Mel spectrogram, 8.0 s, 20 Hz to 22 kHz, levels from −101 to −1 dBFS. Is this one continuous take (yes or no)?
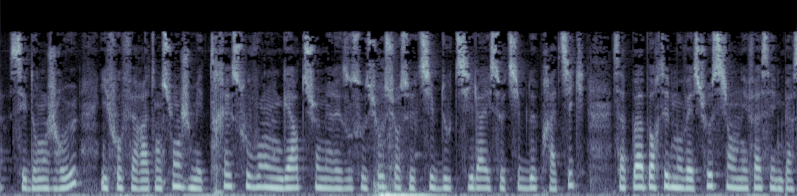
yes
